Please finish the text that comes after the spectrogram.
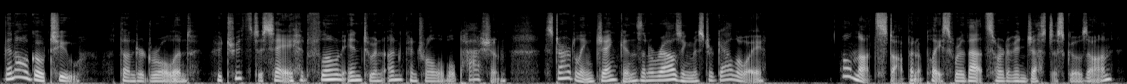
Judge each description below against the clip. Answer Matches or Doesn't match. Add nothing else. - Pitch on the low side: Doesn't match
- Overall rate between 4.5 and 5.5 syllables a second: Doesn't match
